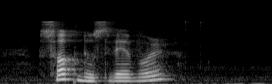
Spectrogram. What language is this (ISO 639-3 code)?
fao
